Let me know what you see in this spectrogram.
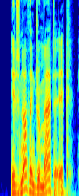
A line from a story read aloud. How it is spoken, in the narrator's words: he said quickly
